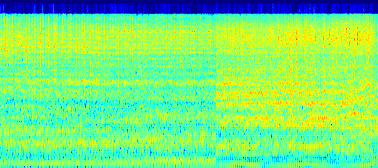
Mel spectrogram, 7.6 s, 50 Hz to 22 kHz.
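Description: Close and loud, the engine of a Raja Bhai R-750 power tiller drones steadily while working in deep mud, its tone dropping partway through and then carrying on.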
